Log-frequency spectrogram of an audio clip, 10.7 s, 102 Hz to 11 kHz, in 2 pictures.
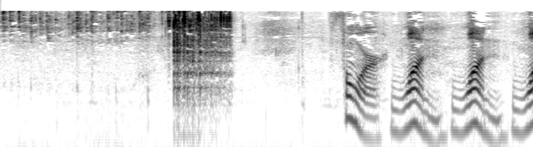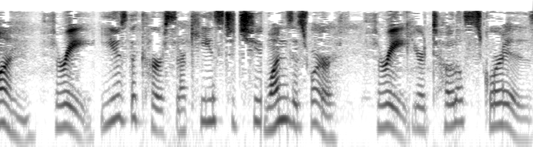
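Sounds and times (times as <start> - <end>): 
dice rattling in a computer dice game: 1.1 - 2.4
speech: 3.4 - 10.6.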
